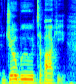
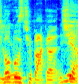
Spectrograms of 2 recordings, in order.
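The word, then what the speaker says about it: Jobu Tupaki: And it's a weird name, and it's actually pretty funny because throughout the whole movie, Evelyn pronounces it wrong. Yeah, she calls it like something Chewbacca, Taki. Tobu Chewbacca.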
